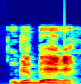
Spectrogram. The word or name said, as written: GĂBERE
